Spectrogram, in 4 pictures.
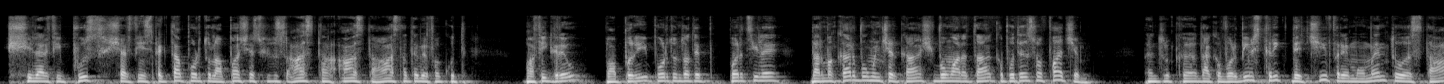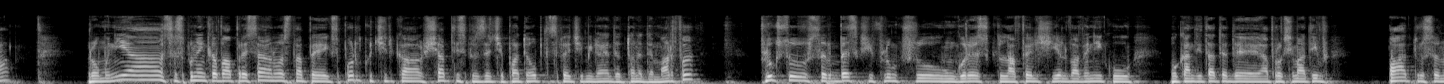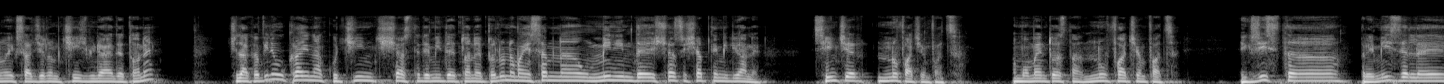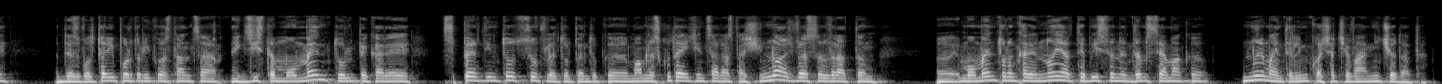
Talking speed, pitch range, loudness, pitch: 175 wpm, 130-160 Hz, -17 LUFS, 140 Hz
